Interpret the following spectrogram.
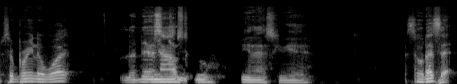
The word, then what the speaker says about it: Ionescu: pronounce this girl's last name? Sabrina what? Linescu. Ionescu, yeah.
